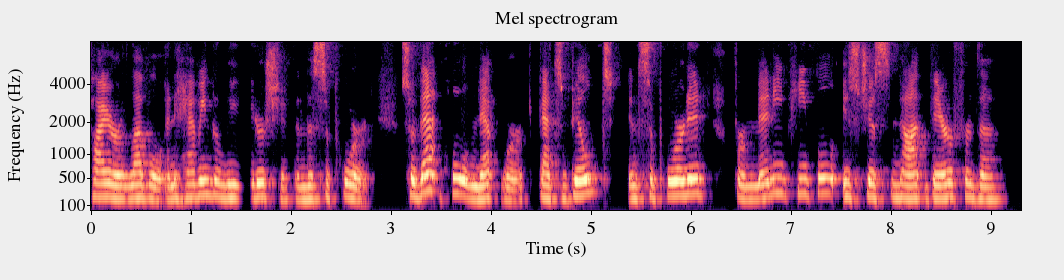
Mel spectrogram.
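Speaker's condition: Cleft lip and palate; congenital

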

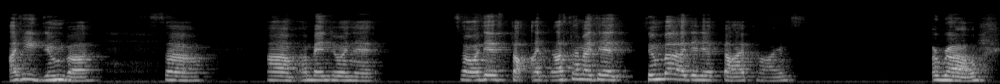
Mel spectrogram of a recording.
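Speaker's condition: Down syndrome

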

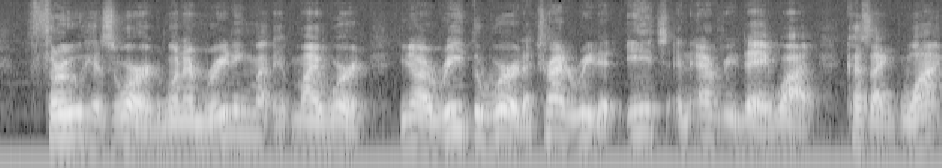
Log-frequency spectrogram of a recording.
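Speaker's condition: No condition

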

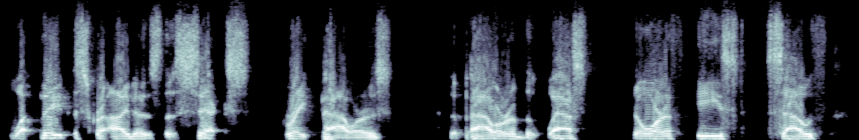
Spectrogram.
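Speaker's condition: Spasmodic dysphonia; trouble speaking at onset, lost consistent comfortable use of voice, very limited ability to speak

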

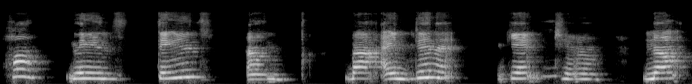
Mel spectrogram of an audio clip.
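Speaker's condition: Cerebral palsy; needs help with grooming and household tasks, unable to drive, some mental developmental delay

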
